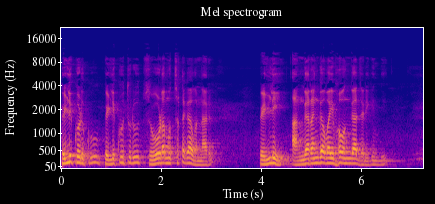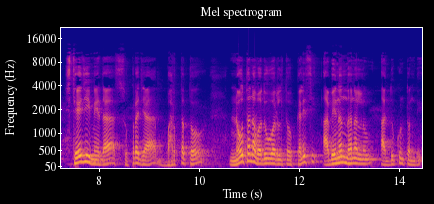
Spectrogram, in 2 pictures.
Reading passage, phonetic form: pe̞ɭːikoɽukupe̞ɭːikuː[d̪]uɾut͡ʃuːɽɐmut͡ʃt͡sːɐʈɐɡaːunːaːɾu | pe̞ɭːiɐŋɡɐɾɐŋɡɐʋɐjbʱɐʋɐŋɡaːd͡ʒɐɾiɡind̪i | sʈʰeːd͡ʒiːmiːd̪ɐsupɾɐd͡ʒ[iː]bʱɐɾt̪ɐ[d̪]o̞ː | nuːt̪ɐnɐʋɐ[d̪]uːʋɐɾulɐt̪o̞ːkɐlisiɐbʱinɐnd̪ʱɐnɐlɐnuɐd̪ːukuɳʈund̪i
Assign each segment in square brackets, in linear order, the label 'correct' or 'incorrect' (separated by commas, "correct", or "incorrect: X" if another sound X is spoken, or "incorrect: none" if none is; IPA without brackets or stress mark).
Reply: incorrect: t̪, incorrect: aː, incorrect: t̪, correct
